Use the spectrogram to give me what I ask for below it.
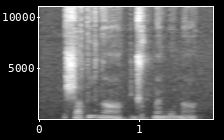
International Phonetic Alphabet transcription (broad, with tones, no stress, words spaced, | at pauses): ʃa˧ti˦dã˦˨ | d͡ʒo˧k͡pɛ̃˧mo˧nã˨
